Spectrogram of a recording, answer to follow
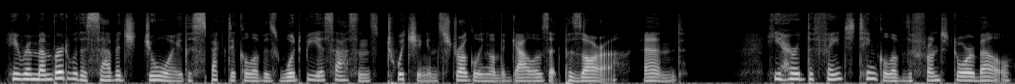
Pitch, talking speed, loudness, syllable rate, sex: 190 Hz, 185 wpm, -21 LUFS, 5.3 syllables/s, female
